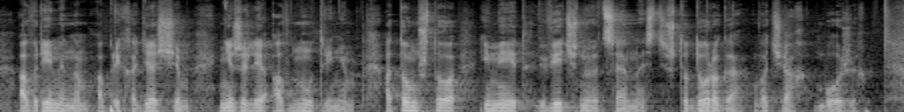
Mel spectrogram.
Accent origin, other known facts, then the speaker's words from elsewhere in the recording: Oryol, Oryol Oblast, Russia; я из Орла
